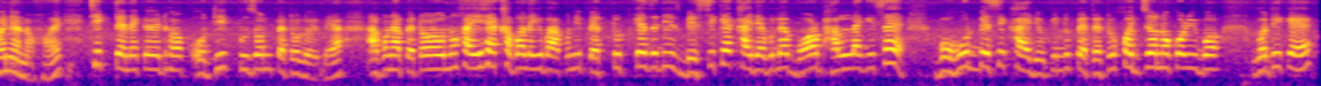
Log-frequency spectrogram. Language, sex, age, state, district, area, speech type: Assamese, female, 45-60, Assam, Nagaon, rural, spontaneous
